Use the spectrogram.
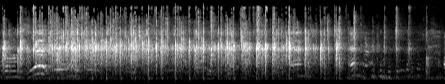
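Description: An audience at a concert claps in warm, dense applause that keeps up steadily from start to finish, with a little laughter and voices mixed in.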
